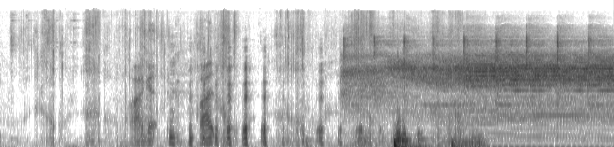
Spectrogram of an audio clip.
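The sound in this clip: Someone crunching food while eating, a quick run of many sharp, dry crunches, followed by a single thump and a steady hissing noise.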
